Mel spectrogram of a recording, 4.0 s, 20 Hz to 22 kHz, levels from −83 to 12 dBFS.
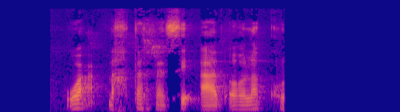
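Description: A speech clip with two faults. At 1.12 s, compressed frames are skipped, dropping roughly 50 ms, about two frames of a 24 ms codec. At 2.83 s the audio is cut off at the end, stopping mid-sound into flat digital silence with no decay. That abrupt stop is what separates it from a natural ending or a fade-out: the final buffers were never written.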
